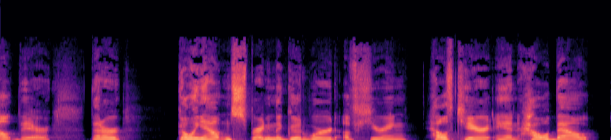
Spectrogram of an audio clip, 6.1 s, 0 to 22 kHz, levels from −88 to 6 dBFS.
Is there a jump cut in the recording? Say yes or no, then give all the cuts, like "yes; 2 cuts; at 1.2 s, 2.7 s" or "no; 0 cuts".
no; 0 cuts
